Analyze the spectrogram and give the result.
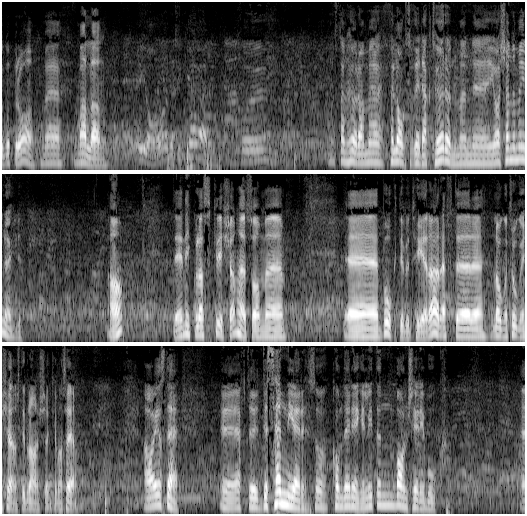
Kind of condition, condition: setting, busy venue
